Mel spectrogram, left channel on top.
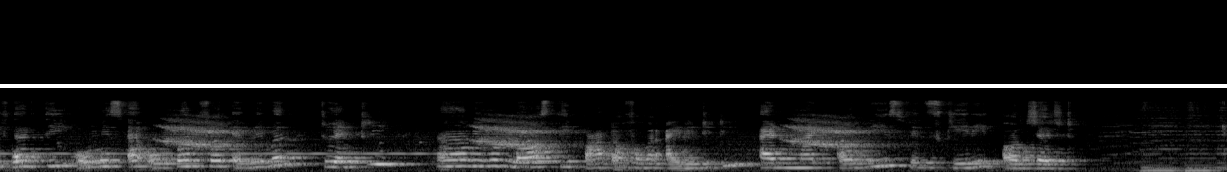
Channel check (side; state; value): left; silent; digital silence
